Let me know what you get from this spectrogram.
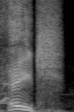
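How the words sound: The letter is said with an initial h sound. "H with a ha"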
